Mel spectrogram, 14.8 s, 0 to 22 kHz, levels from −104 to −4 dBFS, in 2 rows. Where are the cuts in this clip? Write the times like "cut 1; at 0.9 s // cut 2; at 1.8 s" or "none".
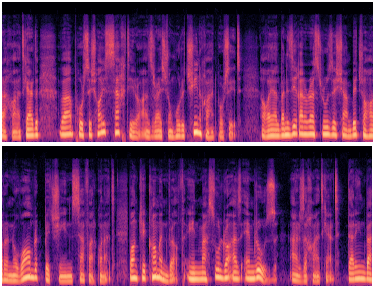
cut 1; at 9.9 s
